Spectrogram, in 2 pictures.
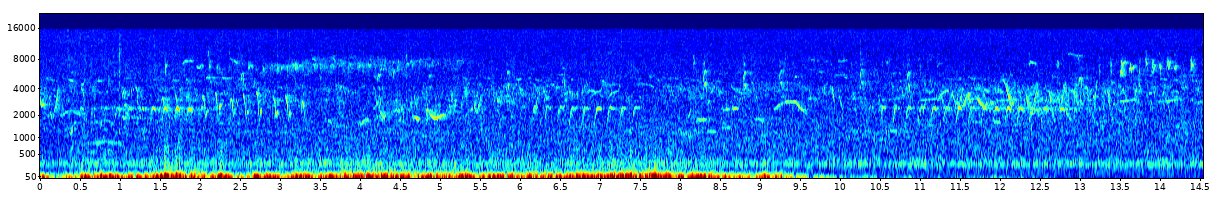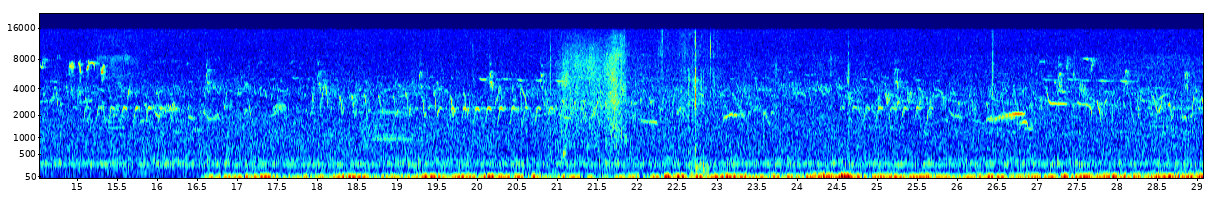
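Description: Birds calling, with repeated short trills and chirps, over a low rumble that drops away about nine seconds in and returns about sixteen seconds in; a faint steady low hum runs underneath.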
